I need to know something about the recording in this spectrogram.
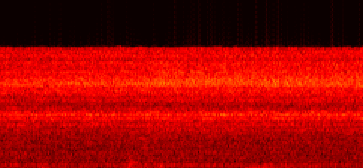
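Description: Steady hiss of tap water running into a kitchen sink while dishes are washed.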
